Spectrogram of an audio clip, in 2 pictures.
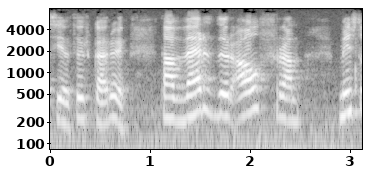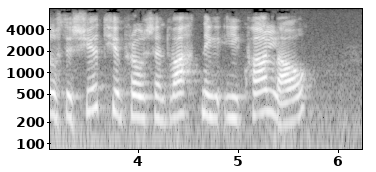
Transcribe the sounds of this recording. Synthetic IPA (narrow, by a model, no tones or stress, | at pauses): sjɛðθʏr̥kaɾʏhp | θaðvɛɾðʏɾaːwfɾamːɪnst̪ost̪ɪsjœːt̪ʰiʏpʰɾoːwsɛnt̪vaht̪nɪɣikʰvaːlaw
